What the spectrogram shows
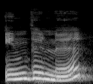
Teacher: பல் ஒலியான இந்துன்னு சொல்கிறப்ப நாக்கோட நுனி மேல் பல்லோட அடிப்பகுதியை தொடும். அப்போ பார்த்தீங்கன்னா நாக்கோட நுனி நல்லா விரிஞ்சு அழுத்தமாக இருக்கும்.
